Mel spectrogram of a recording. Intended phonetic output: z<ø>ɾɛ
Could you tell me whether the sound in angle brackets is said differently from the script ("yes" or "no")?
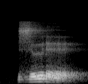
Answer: no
